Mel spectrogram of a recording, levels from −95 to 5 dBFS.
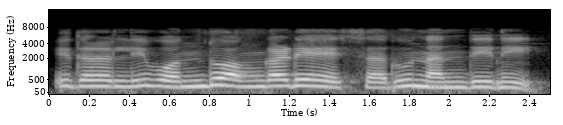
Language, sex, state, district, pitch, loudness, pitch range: Kannada, female, Karnataka, Bangalore, 240 Hz, -15 LUFS, 210-255 Hz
